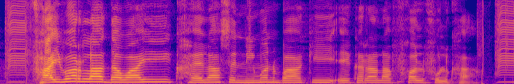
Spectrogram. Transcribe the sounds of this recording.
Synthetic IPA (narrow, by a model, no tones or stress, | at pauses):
pʰaːjbəɾlad̪əwaːikʰəɪlasenimənbakiekɾalapʰəlpʰulkʰa̰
